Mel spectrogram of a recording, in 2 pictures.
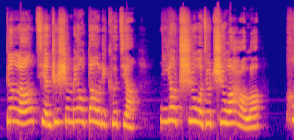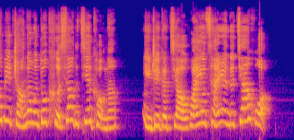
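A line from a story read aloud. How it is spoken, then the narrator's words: Lamb's desperate shout. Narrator (Chinese): 小羊绝望地喊道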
